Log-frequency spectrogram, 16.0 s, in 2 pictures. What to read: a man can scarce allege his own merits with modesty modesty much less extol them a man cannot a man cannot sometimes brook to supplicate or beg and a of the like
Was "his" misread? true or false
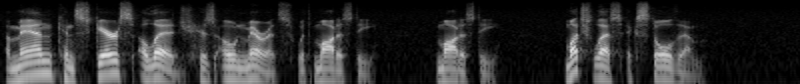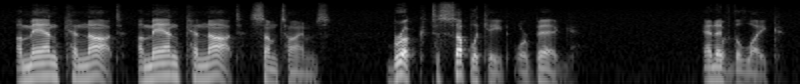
false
